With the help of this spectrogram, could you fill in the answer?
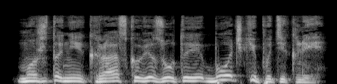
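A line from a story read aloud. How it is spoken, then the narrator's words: Hoarse wheeze. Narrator (Russian): просипел я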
